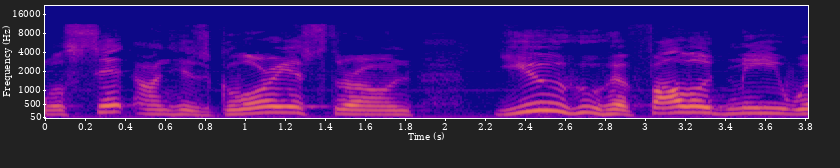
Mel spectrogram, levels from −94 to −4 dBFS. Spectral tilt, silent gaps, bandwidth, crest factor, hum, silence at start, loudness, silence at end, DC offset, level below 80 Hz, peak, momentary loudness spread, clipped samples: -6 dB/octave; none; 11.5 kHz; 14 dB; none; 0 s; -42 LUFS; 0 s; under 0.1%; -74 dBFS; -28 dBFS; 11 LU; under 0.1%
